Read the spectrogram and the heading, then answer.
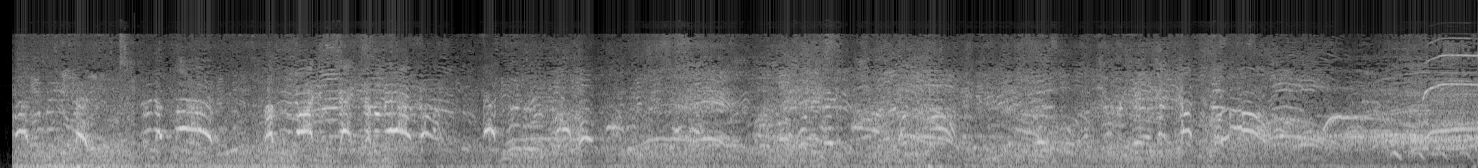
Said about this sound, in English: And by the way, it was a huge crowd. They recited the pledge, and they also picked up litter.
